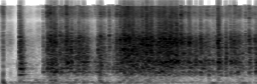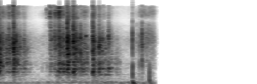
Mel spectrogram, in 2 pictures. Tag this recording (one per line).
Cold
cracking
frozen
Ice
